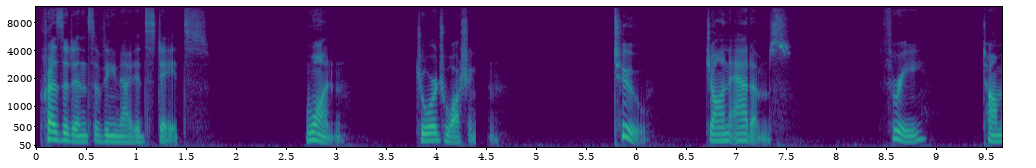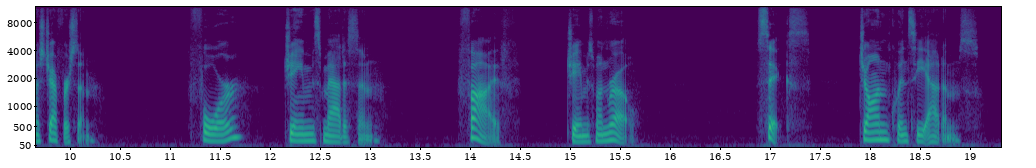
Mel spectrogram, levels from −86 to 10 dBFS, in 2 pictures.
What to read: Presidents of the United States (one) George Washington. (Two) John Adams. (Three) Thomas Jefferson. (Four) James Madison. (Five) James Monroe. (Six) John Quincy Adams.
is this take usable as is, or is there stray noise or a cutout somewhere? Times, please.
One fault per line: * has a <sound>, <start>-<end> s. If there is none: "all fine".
* has a dropout, 4.4-4.5 s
